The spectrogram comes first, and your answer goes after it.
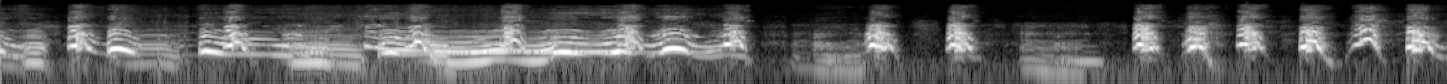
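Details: Dog trying to howl but sneezing instead: a few wavering, bending tonal howl notes give way to a rapid string of short, sharp snorting bursts repeated several times a second.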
